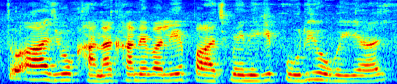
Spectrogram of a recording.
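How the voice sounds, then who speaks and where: A woman's voice: fairly high pitch, fairly even intonation, fairly quick, a little hiss or hum. A young woman chatting casually to her viewers in a family home, explaining everything as she goes. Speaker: vlogger. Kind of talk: casual vlog narration.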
